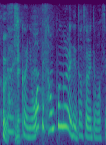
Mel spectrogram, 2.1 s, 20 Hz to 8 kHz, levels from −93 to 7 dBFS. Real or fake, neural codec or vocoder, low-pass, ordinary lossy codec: real; none; 7.2 kHz; none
